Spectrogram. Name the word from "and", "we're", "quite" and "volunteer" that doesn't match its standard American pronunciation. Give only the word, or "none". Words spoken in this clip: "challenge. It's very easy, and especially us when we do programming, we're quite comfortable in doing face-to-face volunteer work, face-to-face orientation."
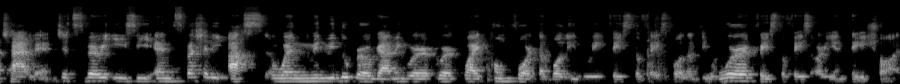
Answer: volunteer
